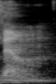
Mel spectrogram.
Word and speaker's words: them: Murad says, "How to pronounce th for example, both of them." So both is the hard one. Them is the soft one.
